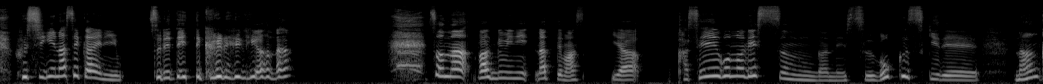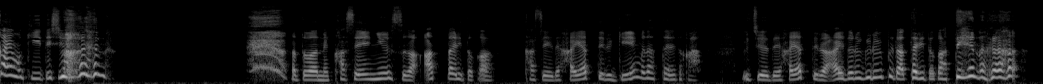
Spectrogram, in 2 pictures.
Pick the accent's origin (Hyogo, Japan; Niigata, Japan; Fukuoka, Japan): Hyogo, Japan; accent: Kansai dialect; now in Tokyo, Japan; 兵庫県出身で、今は東京都で働いてるんですけども、やっぱりね、関西弁恋しくなるんですよ。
